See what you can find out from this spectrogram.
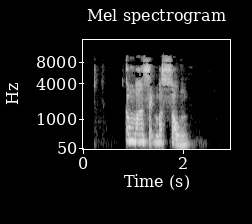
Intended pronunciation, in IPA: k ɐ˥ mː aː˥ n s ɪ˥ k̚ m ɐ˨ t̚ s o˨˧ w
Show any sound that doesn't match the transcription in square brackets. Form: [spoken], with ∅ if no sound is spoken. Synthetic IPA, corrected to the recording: k ɐ˥ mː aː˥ n s [ɪ˨] k̚ m [ɐ˥] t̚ s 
